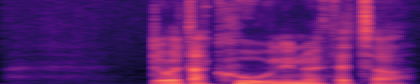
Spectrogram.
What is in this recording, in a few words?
"cwwn", Welsh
